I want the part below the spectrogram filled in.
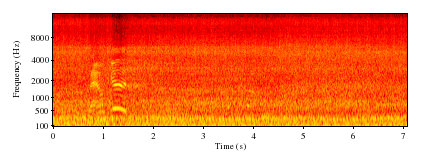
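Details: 1956 Ford Fairlane V8 garage find, first start in 35 years after a carburetor rebuild: a deep, steady idle holding an even beat with no misses or knocks, running smoothly.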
